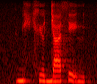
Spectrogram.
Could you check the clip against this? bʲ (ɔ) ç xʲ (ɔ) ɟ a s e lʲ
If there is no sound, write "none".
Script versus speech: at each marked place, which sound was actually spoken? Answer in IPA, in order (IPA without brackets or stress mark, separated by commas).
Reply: ə, ɔ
